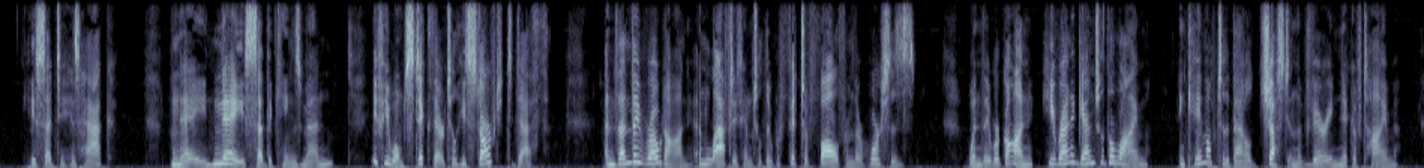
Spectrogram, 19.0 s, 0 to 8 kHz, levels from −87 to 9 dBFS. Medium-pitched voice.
No: high, 205 Hz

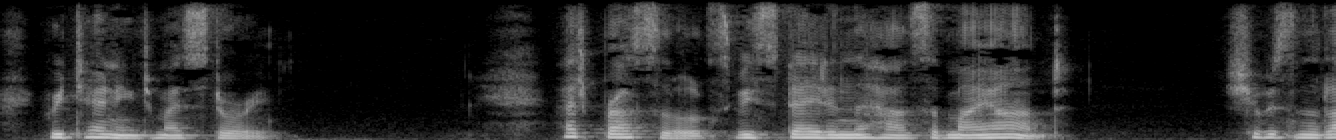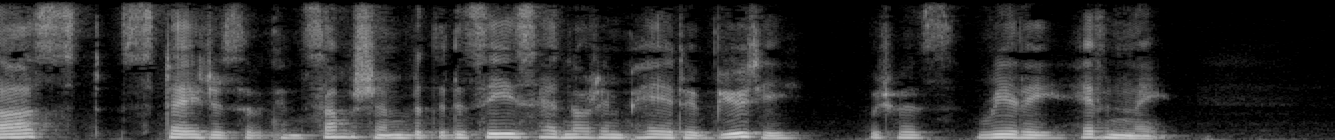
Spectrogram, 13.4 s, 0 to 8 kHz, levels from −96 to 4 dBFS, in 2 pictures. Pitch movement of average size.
Yes: average, 3.0 semitones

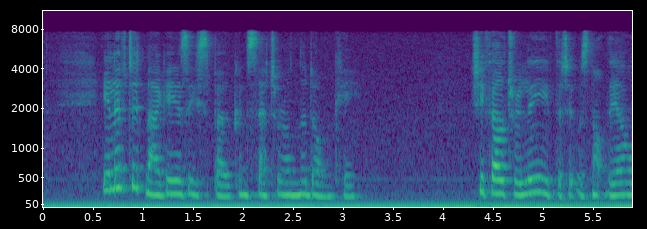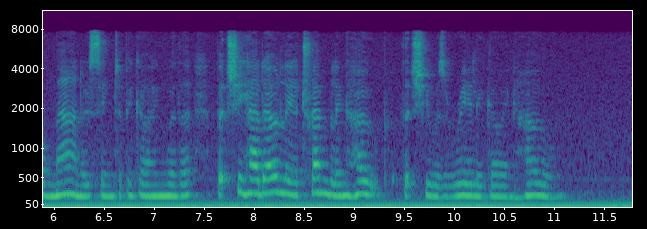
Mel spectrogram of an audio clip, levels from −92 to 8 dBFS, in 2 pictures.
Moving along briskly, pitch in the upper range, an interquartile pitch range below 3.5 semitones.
Yes: fast, 215 wpm; high, 205 Hz; average, 3.0 semitones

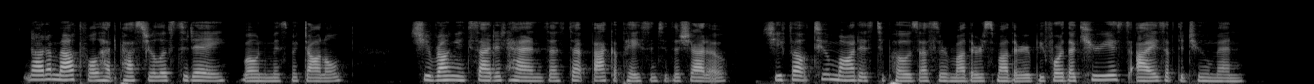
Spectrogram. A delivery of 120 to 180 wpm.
No: average, 190 wpm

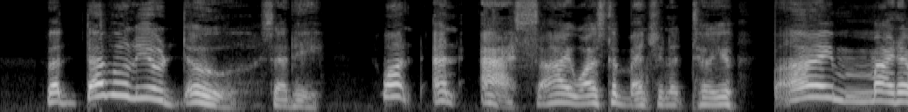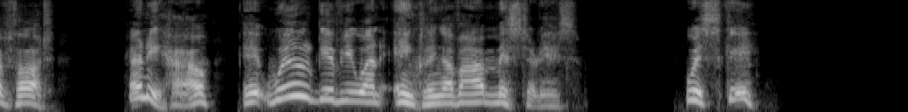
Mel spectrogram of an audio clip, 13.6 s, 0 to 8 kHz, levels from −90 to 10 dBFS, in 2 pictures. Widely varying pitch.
Yes: wide, 7.7 semitones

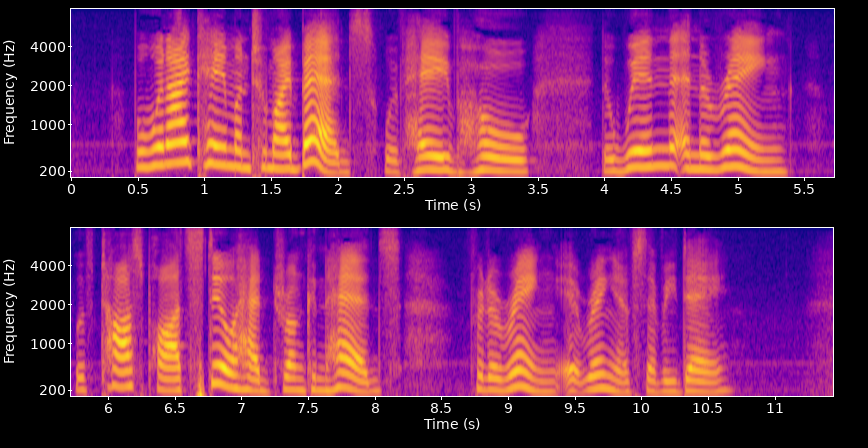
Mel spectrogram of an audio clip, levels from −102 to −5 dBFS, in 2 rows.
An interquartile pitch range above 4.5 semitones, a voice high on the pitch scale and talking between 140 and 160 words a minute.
Yes: average, 5.2 semitones; high, 215 Hz; average, 150 wpm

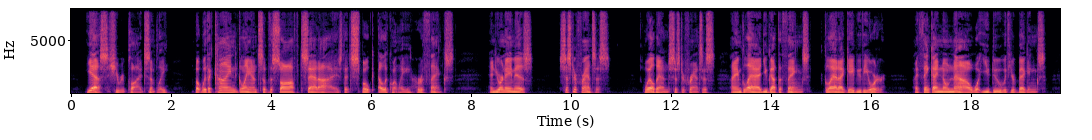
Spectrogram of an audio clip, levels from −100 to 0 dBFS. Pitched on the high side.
No: low, 115 Hz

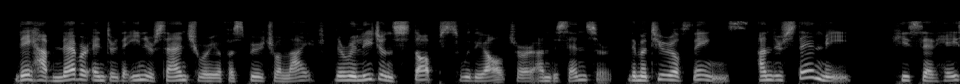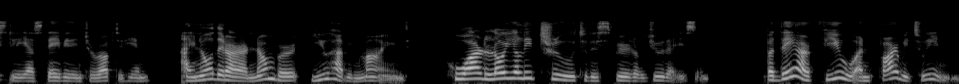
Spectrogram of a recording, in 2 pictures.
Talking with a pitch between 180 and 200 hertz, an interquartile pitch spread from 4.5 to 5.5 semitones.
Yes: high, 190 Hz; average, 5.2 semitones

